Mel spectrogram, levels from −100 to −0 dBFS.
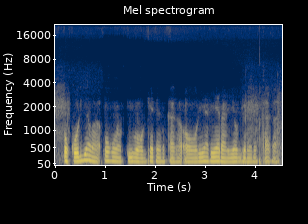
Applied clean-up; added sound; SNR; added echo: neural mask model Resemble Enhance denoiser.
